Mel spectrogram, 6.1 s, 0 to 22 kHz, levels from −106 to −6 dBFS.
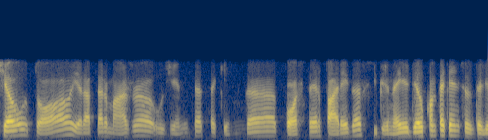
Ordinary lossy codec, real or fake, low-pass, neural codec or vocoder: Opus, 32 kbps; real; 3.6 kHz; none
